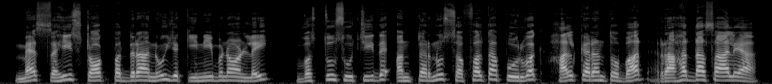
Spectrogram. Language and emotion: Punjabi, happy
